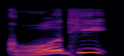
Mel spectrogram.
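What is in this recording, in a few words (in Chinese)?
"个体", Chinese; HSK6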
